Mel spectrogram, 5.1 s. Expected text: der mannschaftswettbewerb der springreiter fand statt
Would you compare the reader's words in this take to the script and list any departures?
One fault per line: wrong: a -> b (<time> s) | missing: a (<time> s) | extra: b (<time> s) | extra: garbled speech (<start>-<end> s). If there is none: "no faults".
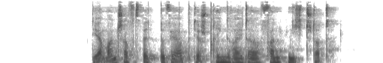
extra: nicht (3.8 s)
